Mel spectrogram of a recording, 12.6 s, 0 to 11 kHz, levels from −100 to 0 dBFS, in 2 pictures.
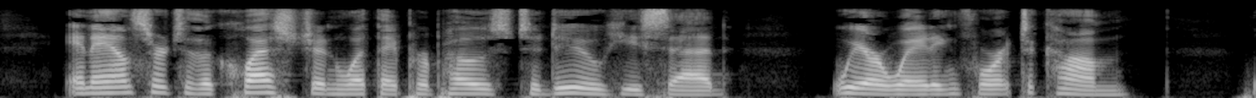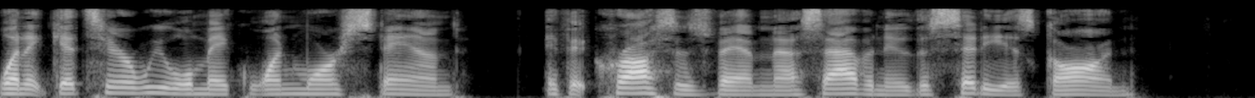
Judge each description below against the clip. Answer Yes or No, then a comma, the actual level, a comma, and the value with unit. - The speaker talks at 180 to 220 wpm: Yes, average, 190 wpm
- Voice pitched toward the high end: No, medium, 155 Hz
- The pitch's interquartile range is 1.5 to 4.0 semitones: Yes, average, 2.9 semitones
